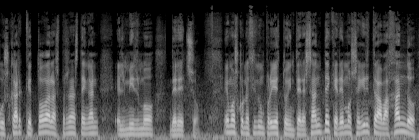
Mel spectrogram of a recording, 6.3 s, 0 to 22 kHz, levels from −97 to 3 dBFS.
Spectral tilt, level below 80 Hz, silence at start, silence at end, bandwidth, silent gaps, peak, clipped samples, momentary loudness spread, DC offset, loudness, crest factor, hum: -6 dB/octave; -46 dBFS; 0 s; 0 s; 17 kHz; none; -8 dBFS; under 0.1%; 8 LU; under 0.1%; -26 LUFS; 18 dB; none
